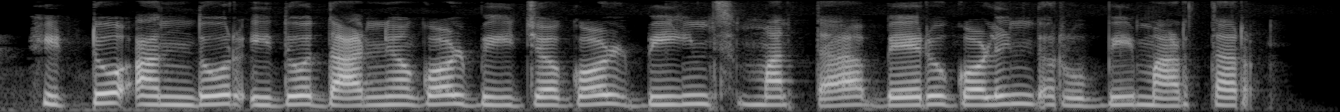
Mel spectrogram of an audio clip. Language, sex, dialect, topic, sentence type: Kannada, female, Northeastern, agriculture, statement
